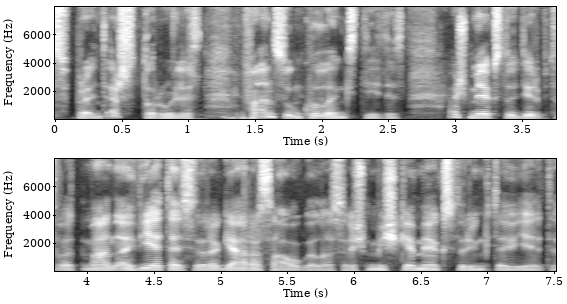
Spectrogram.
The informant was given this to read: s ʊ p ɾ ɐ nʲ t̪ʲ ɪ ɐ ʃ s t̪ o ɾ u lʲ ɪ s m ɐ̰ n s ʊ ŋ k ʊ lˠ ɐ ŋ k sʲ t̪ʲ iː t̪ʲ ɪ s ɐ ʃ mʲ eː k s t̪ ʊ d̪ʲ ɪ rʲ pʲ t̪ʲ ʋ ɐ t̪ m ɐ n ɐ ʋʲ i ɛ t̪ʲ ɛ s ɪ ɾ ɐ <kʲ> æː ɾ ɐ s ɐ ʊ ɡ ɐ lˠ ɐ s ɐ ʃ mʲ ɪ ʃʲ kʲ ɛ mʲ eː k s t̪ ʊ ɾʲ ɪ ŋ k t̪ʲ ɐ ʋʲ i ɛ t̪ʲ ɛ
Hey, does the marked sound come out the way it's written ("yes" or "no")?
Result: no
